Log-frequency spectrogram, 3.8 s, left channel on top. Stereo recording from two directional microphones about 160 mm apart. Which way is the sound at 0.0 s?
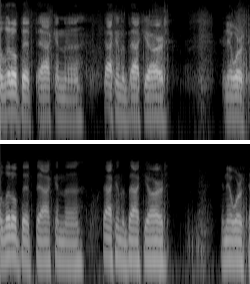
10° left (ahead or behind).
